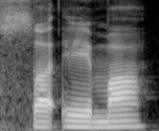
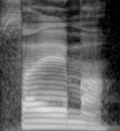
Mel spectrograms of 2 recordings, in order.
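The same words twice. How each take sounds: First: The middle sound is a full glottal stop. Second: The middle sound lies between glottal stop and y. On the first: The speaker calls it wrong. "ना तो सएमा बिल्कुल हमज़ा करके" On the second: The speaker calls it right. "बल्कि दरमियानी"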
